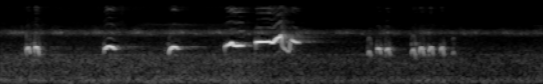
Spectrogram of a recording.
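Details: Mountain red-whiskered bulbul giving kít bổi forest-voice song, Binh Thuan. Short clear chirps lead into a rising, bubbly whistled flourish, then a few rapid stuttered notes over a thin, steady insect hum.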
